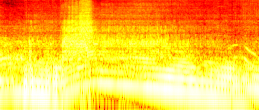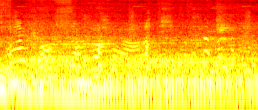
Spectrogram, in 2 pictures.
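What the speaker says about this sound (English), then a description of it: "it's basically one bit of straight pipe, and to say it's loud is a bit of an understatement" A race car with a loud straight-pipe exhaust revs hard at a racing circuit. The engine note climbs and falls in repeated sweeps, close and dominant over a hubbub of crowd chatter.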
